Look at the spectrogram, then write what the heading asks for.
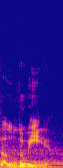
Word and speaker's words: Louis: That is Louis. Not with an S. I've seen it spelled with an S, like Lewis.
